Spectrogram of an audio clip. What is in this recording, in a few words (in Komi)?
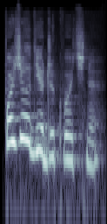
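позьӧ ӧдйӧджык вӧчны, Komi, female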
